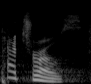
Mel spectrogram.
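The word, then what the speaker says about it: Πέτρος: Peter's name in the original Greek language is pronounced Petros, which means rock.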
